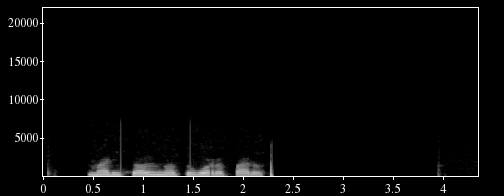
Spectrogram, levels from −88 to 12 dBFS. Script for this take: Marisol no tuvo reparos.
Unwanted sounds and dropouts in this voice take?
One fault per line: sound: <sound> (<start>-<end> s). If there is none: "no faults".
no faults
